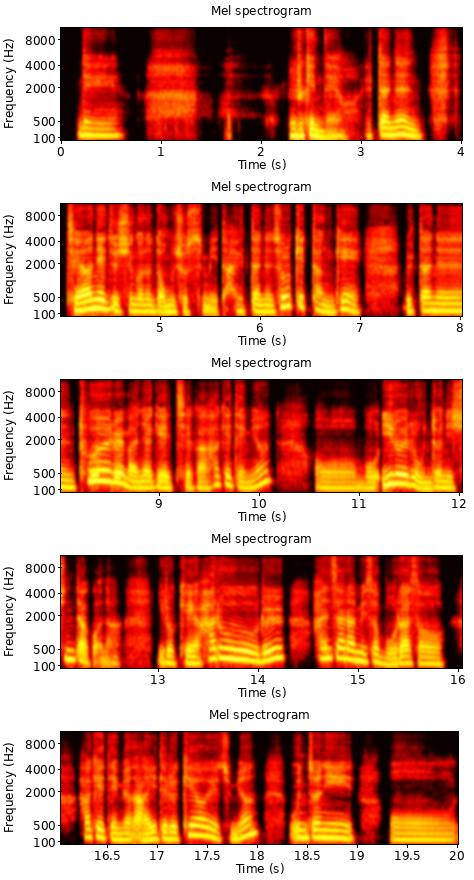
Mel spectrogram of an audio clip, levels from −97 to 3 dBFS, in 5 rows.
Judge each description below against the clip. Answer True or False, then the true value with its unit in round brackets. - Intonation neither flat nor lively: False (5.7 semitones)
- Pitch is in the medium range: True (155 Hz)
